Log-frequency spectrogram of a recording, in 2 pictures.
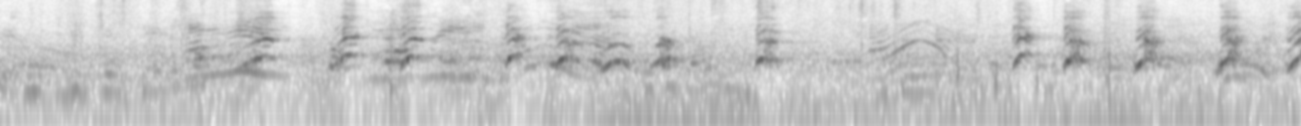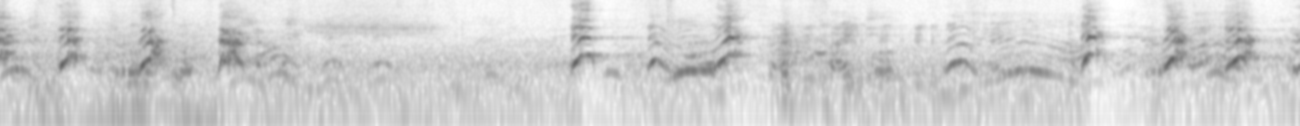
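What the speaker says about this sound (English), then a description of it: "They're the nice dogs." Dogs bark and yip repeatedly on a Halloween trick-or-treat night, the barks close and loud, while children and adults talk and play throughout.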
